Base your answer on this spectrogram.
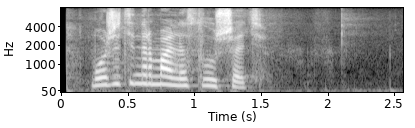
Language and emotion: Russian, angry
